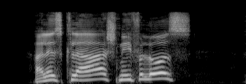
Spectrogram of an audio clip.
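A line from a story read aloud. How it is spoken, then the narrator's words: Loud. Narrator (German): sagte James laut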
